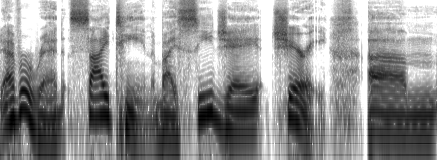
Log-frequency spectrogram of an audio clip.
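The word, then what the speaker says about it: Cherryh: read scenee by CJ Cherry um there a seemingly silent h at the end of cherry but that's how I'm going to say it um if not I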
